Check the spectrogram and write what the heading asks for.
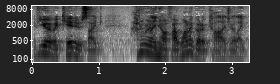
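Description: A man's voice: mid-range voice, racing. A nineteen-year-old man talking casually as an interview guest, with lots of fillers and restarts. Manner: relaxed, many fillers and restarts.

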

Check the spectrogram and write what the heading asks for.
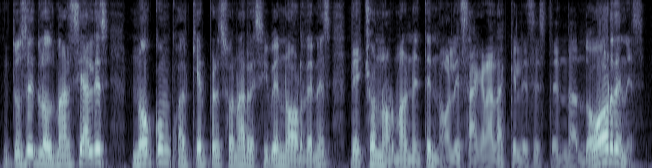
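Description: A man giving a lively, conversational talk to an audience, full of rhetorical asides. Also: medium pitch, moderate pace, no echo, clean studio sound. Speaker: teacher.

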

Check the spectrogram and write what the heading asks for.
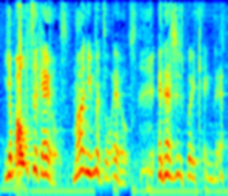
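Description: A man co-hosting a casual sports podcast, emphatic and slangy, building up to loud points. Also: sits high, expressive, brisk. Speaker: podcast co-host.

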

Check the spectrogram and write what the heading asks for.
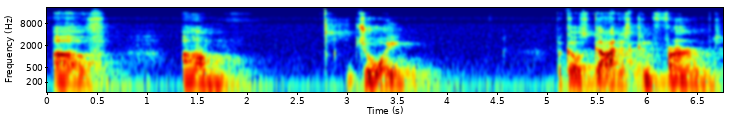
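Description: Man preaching with cathedral echo, gravelly. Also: mid-range voice, slight background noise. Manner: earnest, reflective, with frequent restarts. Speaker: pastor. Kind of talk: filmed devotional reflection. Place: inside a church sanctuary. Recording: echoey sanctuary, mic far off.

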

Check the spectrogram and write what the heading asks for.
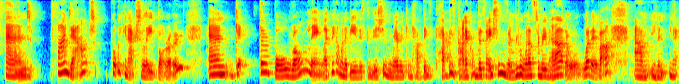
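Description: A woman recounts a personal story in a casual, chatty way. Her pitch swings widely as she acts out the lines of the people she quotes. A gravelly, fried texture runs through her middle-pitched voice.

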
